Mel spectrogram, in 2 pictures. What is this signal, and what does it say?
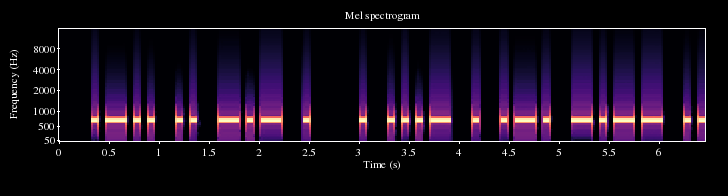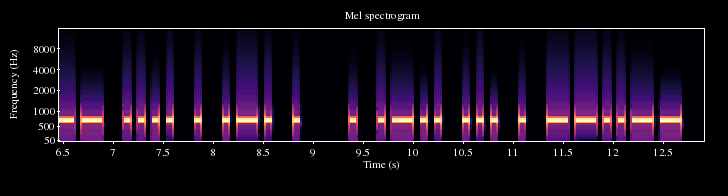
Morse code, heard as a keyed tone, about 17 wpm, 700 Hz. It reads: LIKE EVERYWHERE ELSE,
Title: Sentences from Top 1600 Words 17wpm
